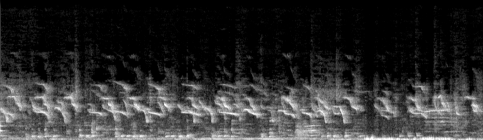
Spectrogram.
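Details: Rows of quick, pulsed hen clucks repeat through the stretch, overlaid by continuous high, downward-sweeping chirps of many small birds and a low rumbling noise near the end.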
